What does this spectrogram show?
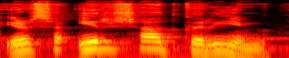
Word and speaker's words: Irshad Karim: For example, Irshad Karim, or should I say Irshad Karim, because that's the right way to pronounce it. You don't roll your R's for this.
